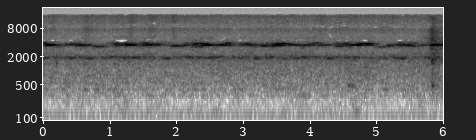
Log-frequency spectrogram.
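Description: Quiet room tone: a faint hiss with a thin, steady high-pitched whine, and one tiny tick near the end.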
